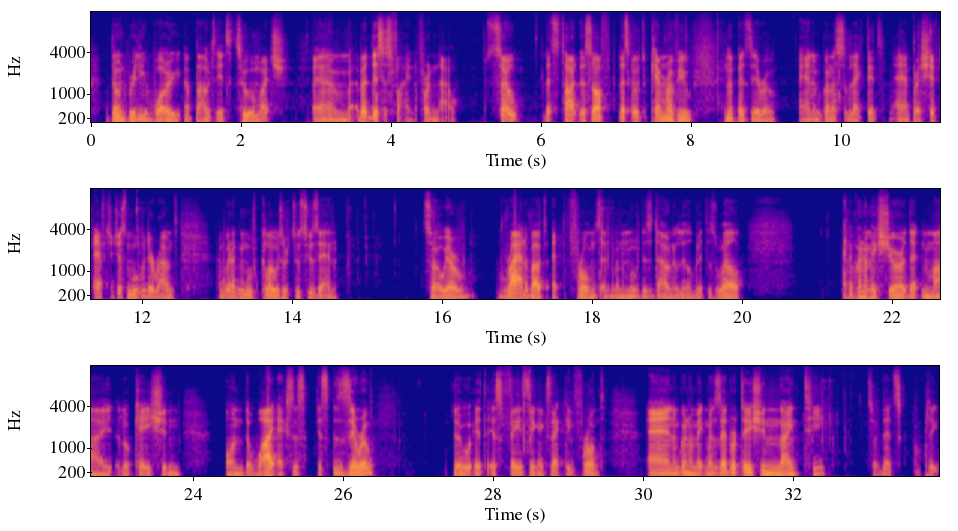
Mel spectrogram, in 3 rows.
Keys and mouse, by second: 8.3-10.1 drag, 8.3-33.9 right drag, 8.3 KP_0, 11.1 shift+f, 18.1 g, 25.6-33.9 drag.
